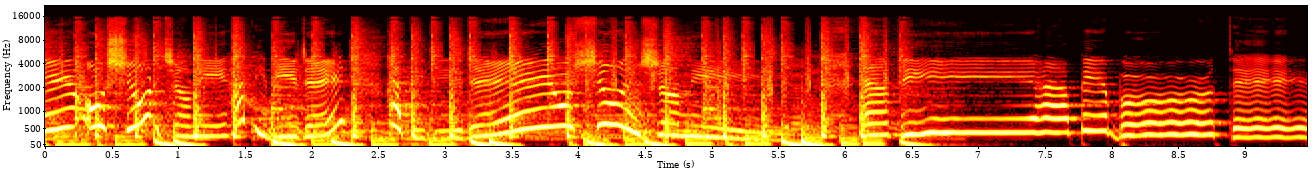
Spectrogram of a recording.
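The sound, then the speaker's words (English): A dog yips and whines in many quick cries with sharply sliding pitch, some rising and some falling, loud and close together. Steadier held tones follow in the last few seconds. “My dog says, whoop, whoop to you.”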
